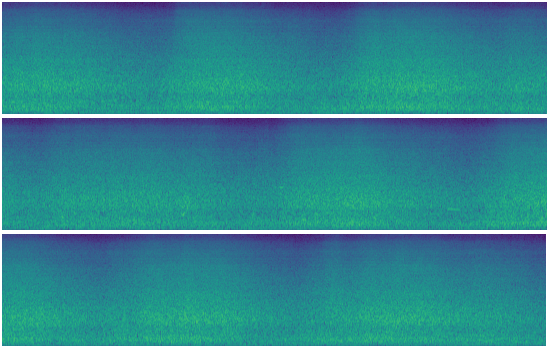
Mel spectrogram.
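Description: Sea water rushing past the bow of a coastal passenger ship under way: a steady hiss that swells and fades about every three to four seconds.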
